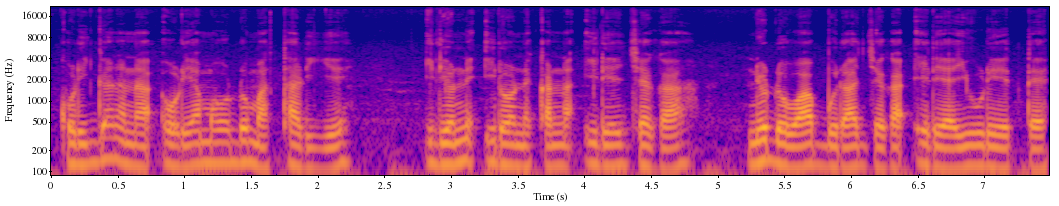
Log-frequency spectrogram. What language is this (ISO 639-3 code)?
kik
